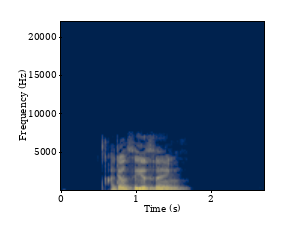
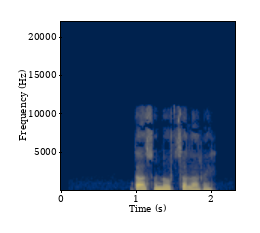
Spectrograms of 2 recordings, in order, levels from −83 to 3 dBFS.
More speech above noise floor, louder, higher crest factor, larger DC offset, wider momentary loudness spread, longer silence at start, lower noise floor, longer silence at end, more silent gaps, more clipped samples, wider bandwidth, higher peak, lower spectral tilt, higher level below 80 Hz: first, 66 dB vs 48 dB; first, -21 LUFS vs -24 LUFS; about the same, 18 dB vs 20 dB; neither; first, 18 LU vs 10 LU; second, 0.65 s vs 1 s; first, -86 dBFS vs -72 dBFS; first, 1.05 s vs 0.3 s; neither; neither; second, 7.4 kHz vs 11.5 kHz; about the same, -6 dBFS vs -6 dBFS; about the same, -6 dB/octave vs -5 dB/octave; first, -52 dBFS vs -78 dBFS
